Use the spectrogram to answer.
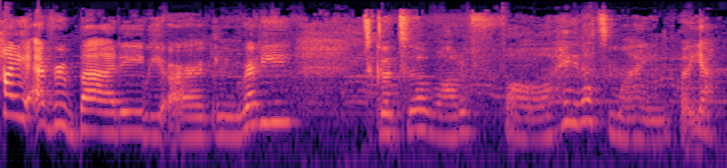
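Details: Adult woman speaking; Normal speech.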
